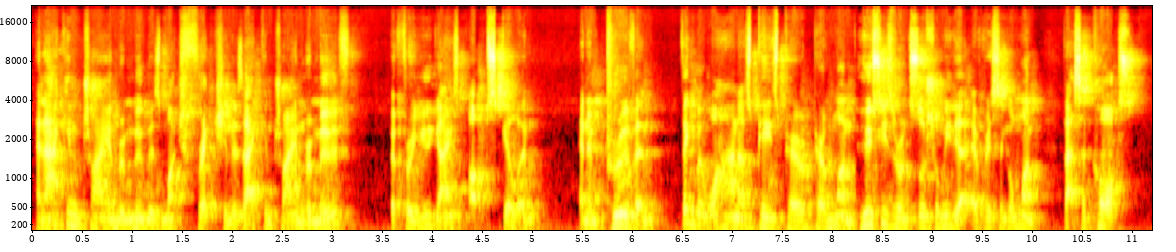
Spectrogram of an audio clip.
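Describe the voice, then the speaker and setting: A man's voice: a little high, animated, fairly quick. A man leading a company staff meeting, blunt and motivational, swearing casually as he talks. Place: office meeting room, indoors. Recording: roomy echo with faint background noise.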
